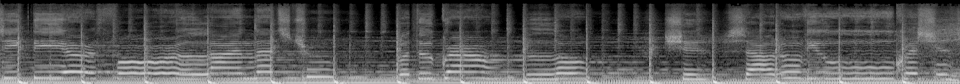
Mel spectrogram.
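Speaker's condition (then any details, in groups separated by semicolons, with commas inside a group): No condition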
